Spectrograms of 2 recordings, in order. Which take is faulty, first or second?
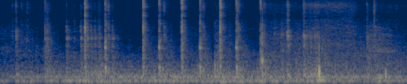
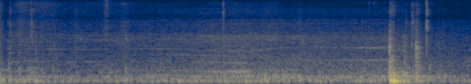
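first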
